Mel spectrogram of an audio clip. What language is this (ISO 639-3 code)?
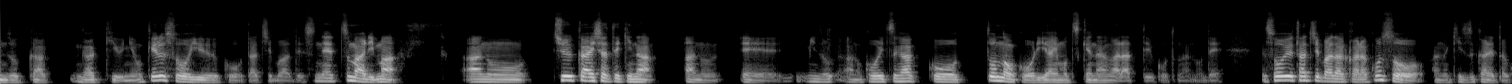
jpn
